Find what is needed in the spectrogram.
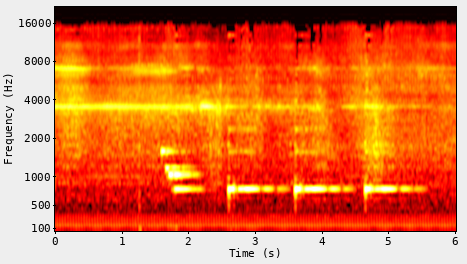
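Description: A model helicopter's rotor and motor running steadily with a high whine, while music starts over a PA system about two seconds in: a few short rising notes, then three held notes about a second apart, each opening with a sharp hit.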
